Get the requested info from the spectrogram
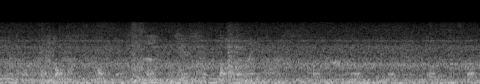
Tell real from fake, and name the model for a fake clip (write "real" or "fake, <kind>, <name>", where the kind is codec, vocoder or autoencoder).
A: real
